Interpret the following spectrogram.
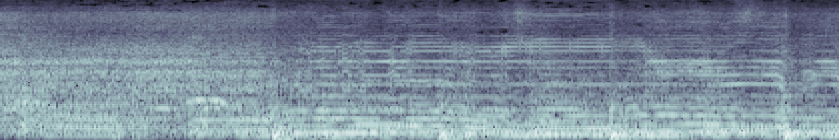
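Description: A live rock band playing: electric guitars and bass sustaining chords, with the drum kit's low hits coming in about a second and a half in and landing roughly once a second after that.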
